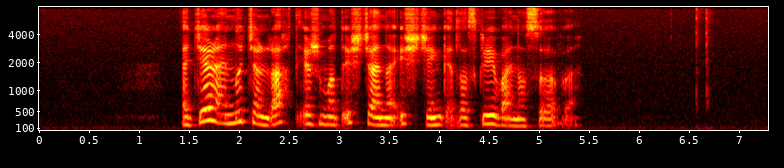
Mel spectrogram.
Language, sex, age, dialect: Faroese, female, 36-60, Suðurstreymoy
